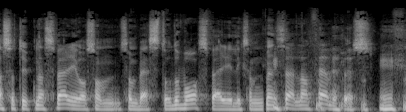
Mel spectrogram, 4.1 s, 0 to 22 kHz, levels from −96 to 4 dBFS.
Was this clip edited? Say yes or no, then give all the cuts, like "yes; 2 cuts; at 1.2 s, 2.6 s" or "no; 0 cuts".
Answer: yes; 1 cut; at 2.6 s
